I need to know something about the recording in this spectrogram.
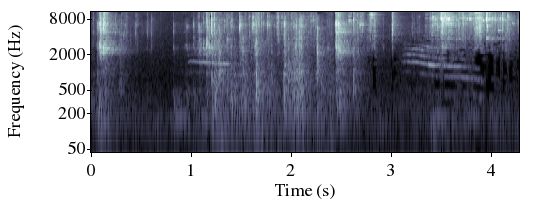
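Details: Pet cat Zlatan greeting his owner on arrival home: a brief falling meow, then a longer drawn-out meow sliding downward, amid rustling, key jangles and clicks.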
